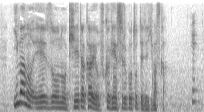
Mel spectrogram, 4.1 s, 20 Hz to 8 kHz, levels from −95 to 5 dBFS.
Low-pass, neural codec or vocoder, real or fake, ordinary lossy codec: 7.2 kHz; none; real; none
